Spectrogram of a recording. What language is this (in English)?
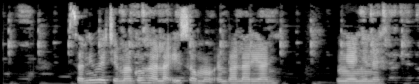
Luo (Kenya and Tanzania)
